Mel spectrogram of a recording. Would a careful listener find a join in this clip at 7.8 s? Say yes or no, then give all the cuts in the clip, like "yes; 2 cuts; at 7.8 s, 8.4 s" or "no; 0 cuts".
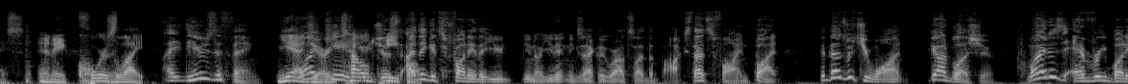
no; 2 cuts; at 1.6 s, 9.2 s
